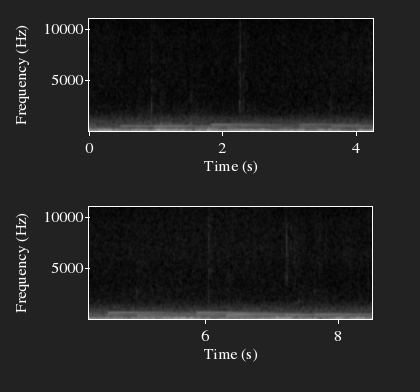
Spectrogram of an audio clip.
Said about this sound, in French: Je t'invite à entendre le vent qui berce les feuilles et les branches de l'arbre sous lequel je suis assis en ce moment.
